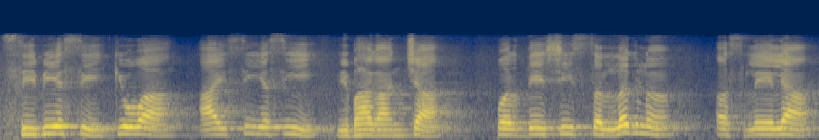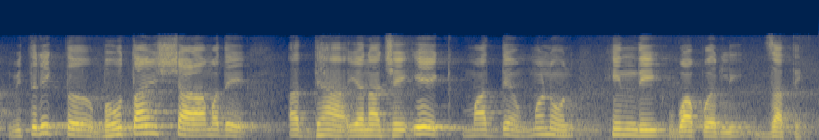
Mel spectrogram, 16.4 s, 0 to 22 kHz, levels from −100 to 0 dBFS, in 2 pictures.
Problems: constant background noise, background conversations at intervals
